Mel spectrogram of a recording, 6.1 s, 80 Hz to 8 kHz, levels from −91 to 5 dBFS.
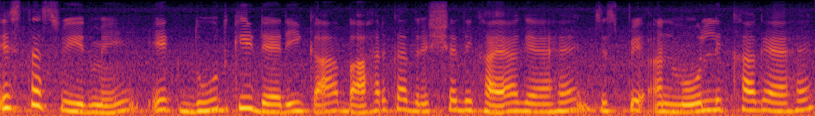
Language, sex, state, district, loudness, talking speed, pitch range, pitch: Hindi, female, Bihar, Samastipur, -15 LUFS, 185 wpm, 200-245 Hz, 215 Hz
